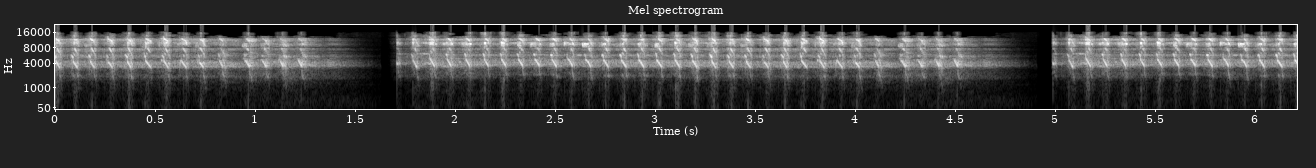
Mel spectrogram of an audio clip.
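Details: Master song of a cililin used to train songbirds: loud, sharp, fast-pulsed high notes in sustained bursts separated by two short breaks.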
